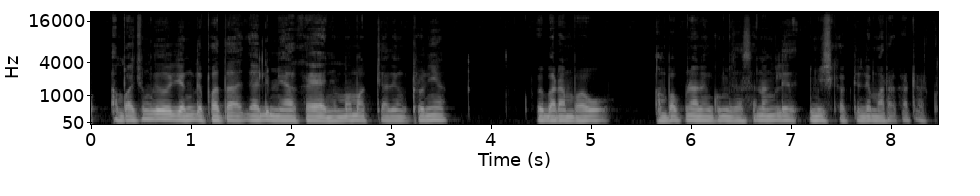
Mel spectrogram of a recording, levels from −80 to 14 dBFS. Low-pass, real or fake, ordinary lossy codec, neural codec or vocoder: none; real; none; none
